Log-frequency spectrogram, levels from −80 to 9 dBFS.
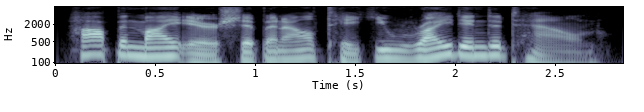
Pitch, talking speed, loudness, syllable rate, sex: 130 Hz, 230 wpm, -18 LUFS, 4.8 syllables/s, male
